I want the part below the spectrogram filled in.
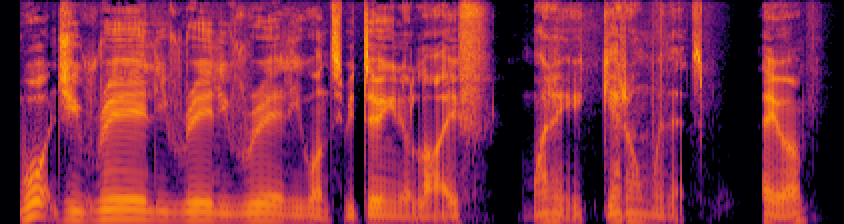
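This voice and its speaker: A man of medium pitch talks at a moderate pace in a dark, mellow tone. His pitch varies normally against a quiet background. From Yorkshire. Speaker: podcast host and adventurer. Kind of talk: reflective solo monologue. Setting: outdoors on a hilltop.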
